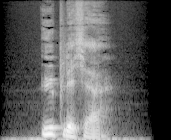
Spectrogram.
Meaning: 1. comparative degree of üblich 2. inflection of üblich: strong/mixed nominative masculine singular 3. inflection of üblich: strong genitive/dative feminine singular
- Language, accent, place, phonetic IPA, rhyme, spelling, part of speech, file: German, Germany, Berlin, [ˈyːplɪçɐ], -yːplɪçɐ, üblicher, adjective, De-üblicher.ogg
